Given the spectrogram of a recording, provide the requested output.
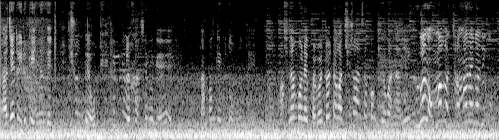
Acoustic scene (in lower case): car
